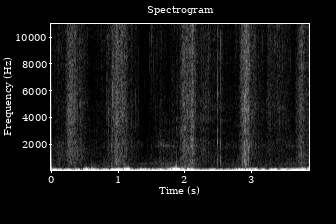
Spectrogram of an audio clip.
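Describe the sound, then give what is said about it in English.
Footsteps crunching through dry leaves on a sunny day of around 70 degrees at Eno River State Park in Durham, North Carolina, a steady walking rhythm of about six or seven crisp, rustling crunches with low thuds underneath, moderately loud and with no voices. “These would be leaves that are crunching under your feet.”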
